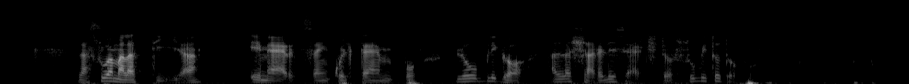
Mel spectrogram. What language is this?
Italian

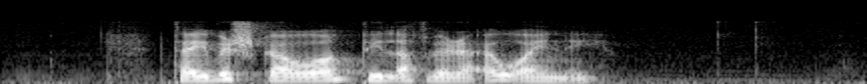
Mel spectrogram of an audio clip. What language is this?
Faroese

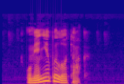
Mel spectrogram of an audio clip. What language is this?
Belarusian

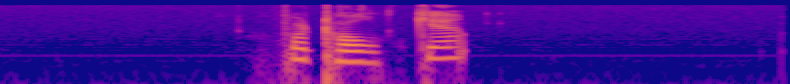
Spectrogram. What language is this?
Norwegian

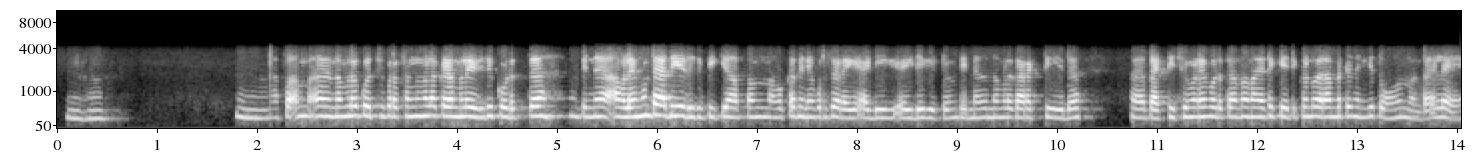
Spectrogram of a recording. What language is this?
Malayalam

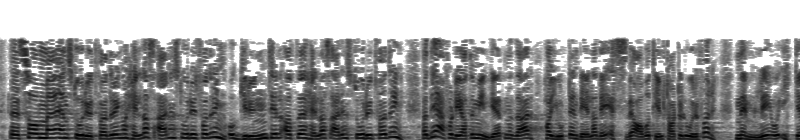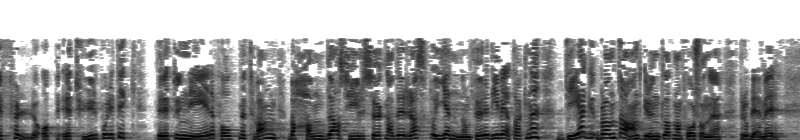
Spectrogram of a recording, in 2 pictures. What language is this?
Norwegian Bokmål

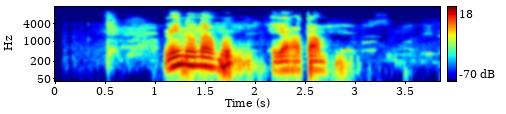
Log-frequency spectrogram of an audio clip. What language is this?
Bashkir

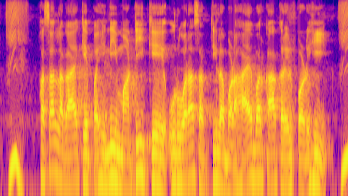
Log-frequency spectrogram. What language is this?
Chhattisgarhi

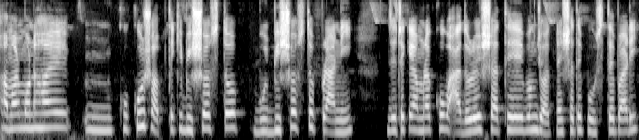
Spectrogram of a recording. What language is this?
Bangla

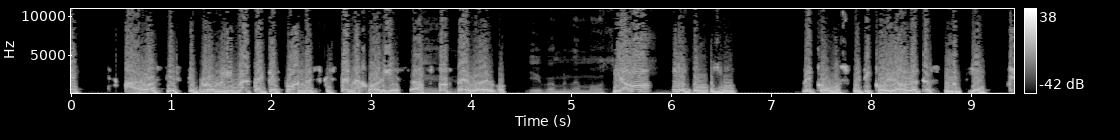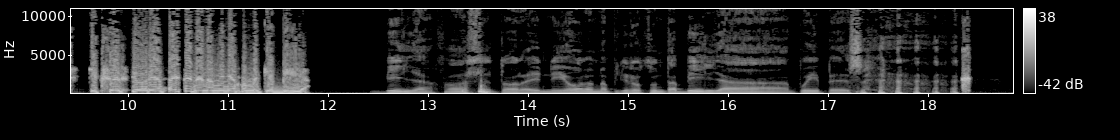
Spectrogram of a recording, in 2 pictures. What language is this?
Greek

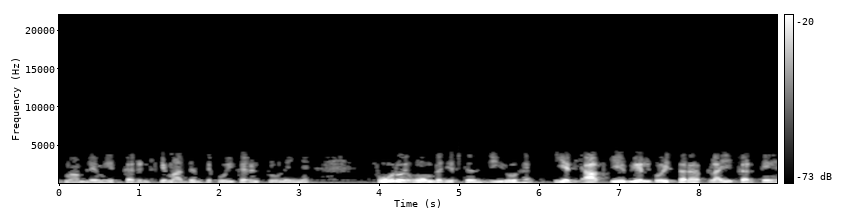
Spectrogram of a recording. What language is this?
Hindi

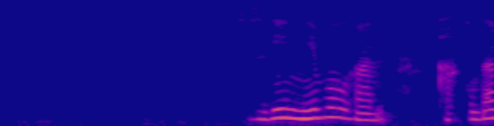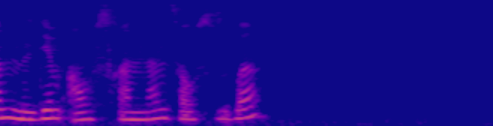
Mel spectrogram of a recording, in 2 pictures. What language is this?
Kazakh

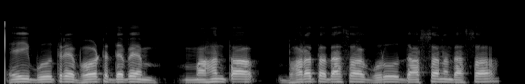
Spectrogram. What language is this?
Odia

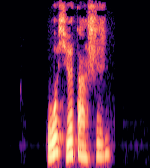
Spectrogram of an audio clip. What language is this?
Chinese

